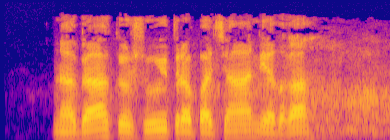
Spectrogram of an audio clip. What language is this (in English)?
Yidgha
